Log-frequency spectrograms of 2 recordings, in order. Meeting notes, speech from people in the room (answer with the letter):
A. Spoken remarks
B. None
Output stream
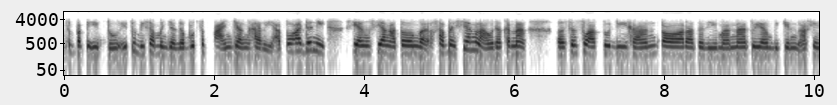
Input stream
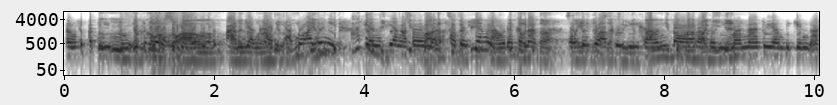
A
